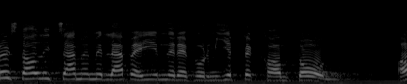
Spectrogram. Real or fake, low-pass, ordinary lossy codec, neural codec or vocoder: real; 7.2 kHz; none; none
